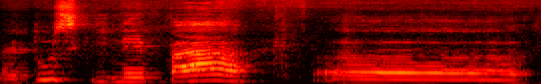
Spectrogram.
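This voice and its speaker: A woman's voice with very wide pitch swings. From Vietnam. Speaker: witness speaking to school pupils. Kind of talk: testimony answering pupils' questions. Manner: hesitant, many fillers.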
